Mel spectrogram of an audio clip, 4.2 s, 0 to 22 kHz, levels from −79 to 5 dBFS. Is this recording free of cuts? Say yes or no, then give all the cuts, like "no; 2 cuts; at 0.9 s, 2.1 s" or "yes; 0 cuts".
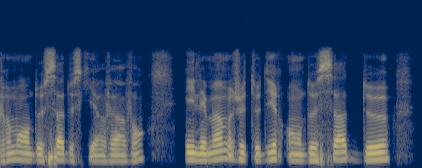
yes; 0 cuts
